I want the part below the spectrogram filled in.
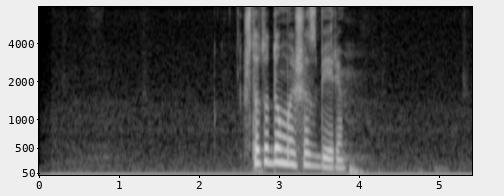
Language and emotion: Russian, neutral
